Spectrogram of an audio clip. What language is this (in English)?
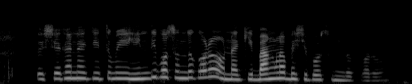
Bangla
